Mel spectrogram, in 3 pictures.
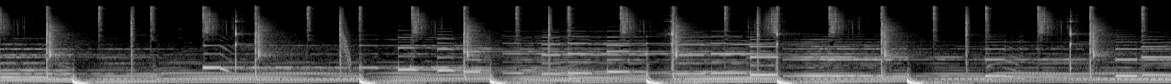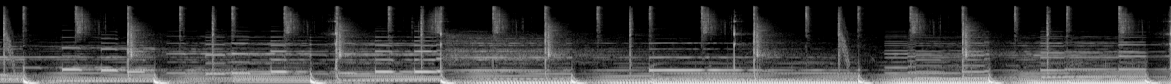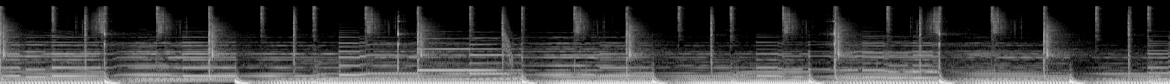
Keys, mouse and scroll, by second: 4.3 ctrl+c, 5.4 click, 6.8 ctrl+v, 8.4-12.8 drag, 13.5 ctrl+t, 15.3-17.0 drag, 20.7-24.5 alt+drag, 24.8-27.6 alt+shift+drag, 31.4 right click, 32.3 click, 34.9 click.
